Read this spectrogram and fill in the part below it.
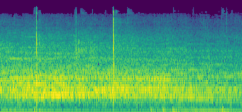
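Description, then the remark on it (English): A Dartmouth audience cheers in a steady wash of noise, with a few sharp bursts cutting through and scattered voices shouting and whooping toward the end. “Make some noise for yourselves.”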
